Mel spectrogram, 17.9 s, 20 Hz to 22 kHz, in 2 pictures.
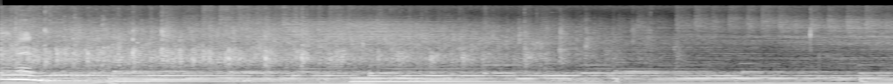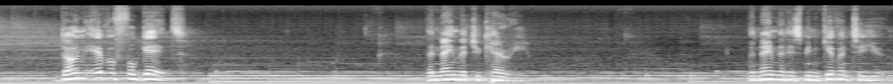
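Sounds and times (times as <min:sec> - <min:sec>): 
church audience applause at a morning service: 0:00.0 - 0:06.6
sustained keyboard or organ chords: 0:00.0 - 0:17.8
speech: 0:09.6 - 0:10.8, 0:13.2 - 0:14.2, 0:16.4 - 0:17.8.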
